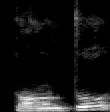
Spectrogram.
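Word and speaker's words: Toronto: diamond R টরেন্টো ইন দা ইউএস মানে টরেন্টো ইউএসএ ইউএস এর মধ্যে টরেন্টো কোথায় টরেন্ট টরন্ট উচ্চারণটা টরন্ট হবেন্ট এভাবে টরন্ট টরন্ট কোথায় আপনারা জানেন অনেকেই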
